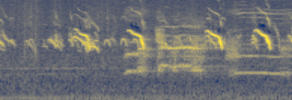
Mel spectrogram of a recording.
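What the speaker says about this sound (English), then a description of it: "Baby chicks come in all different colors." Baby Brahma and Seabright chicks give several high, thin peeps in quick succession, fairly close and fairly faint, over a quiet background.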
